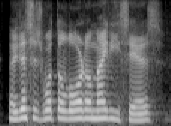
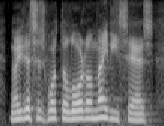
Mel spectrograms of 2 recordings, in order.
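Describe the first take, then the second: Both takes have the same delivery.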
